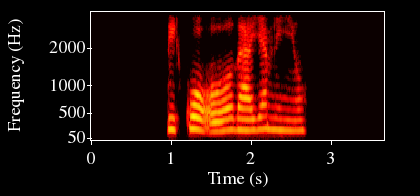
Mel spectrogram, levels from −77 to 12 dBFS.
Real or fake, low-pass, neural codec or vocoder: fake; 3.6 kHz; codec, 16 kHz, 8 kbps, FreqCodec, smaller model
